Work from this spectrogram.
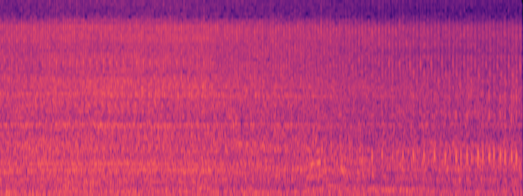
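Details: Car idling with a light throttle held, uneven stumbling beat of roughly three pulses a second under loud hiss and rattle; engine misfire at idle.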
